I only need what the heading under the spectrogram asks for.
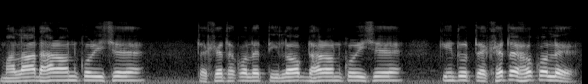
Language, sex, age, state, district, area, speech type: Assamese, male, 60+, Assam, Golaghat, urban, spontaneous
